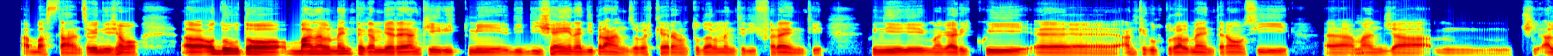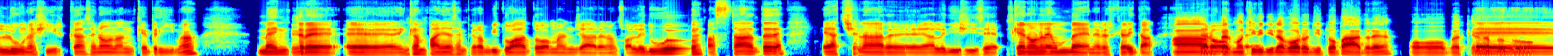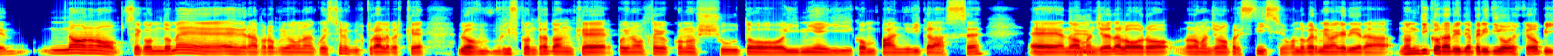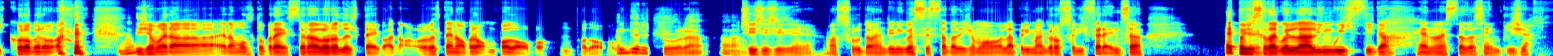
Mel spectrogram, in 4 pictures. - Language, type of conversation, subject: Italian, podcast, Com’è, secondo te, sentirsi a metà tra due culture?
- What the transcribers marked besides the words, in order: drawn out: "ehm"; drawn out: "ehm"; chuckle; sigh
